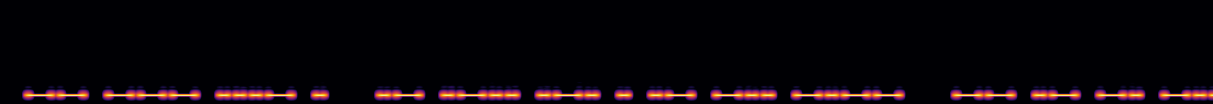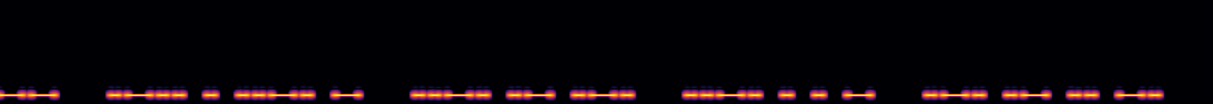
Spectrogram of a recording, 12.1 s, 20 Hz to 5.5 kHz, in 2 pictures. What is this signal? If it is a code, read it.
Morse code, heard as a keyed tone, about 30 wpm, 500 Hz. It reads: MOVE ALREADY MANY LEFT FAR FEET RAIN
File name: 632 words / 632 Words 30WPM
